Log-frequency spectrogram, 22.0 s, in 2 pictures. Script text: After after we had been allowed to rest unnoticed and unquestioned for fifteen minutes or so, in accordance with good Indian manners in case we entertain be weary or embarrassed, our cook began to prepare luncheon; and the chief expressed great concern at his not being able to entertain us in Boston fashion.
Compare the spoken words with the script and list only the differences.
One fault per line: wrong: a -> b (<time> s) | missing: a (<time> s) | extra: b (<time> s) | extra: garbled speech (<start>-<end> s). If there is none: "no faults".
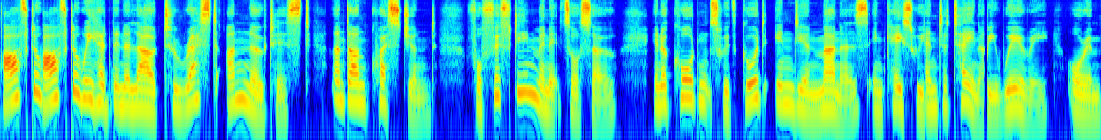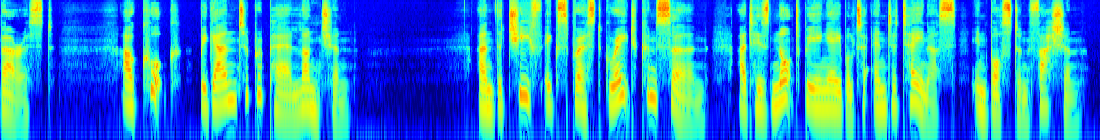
no faults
